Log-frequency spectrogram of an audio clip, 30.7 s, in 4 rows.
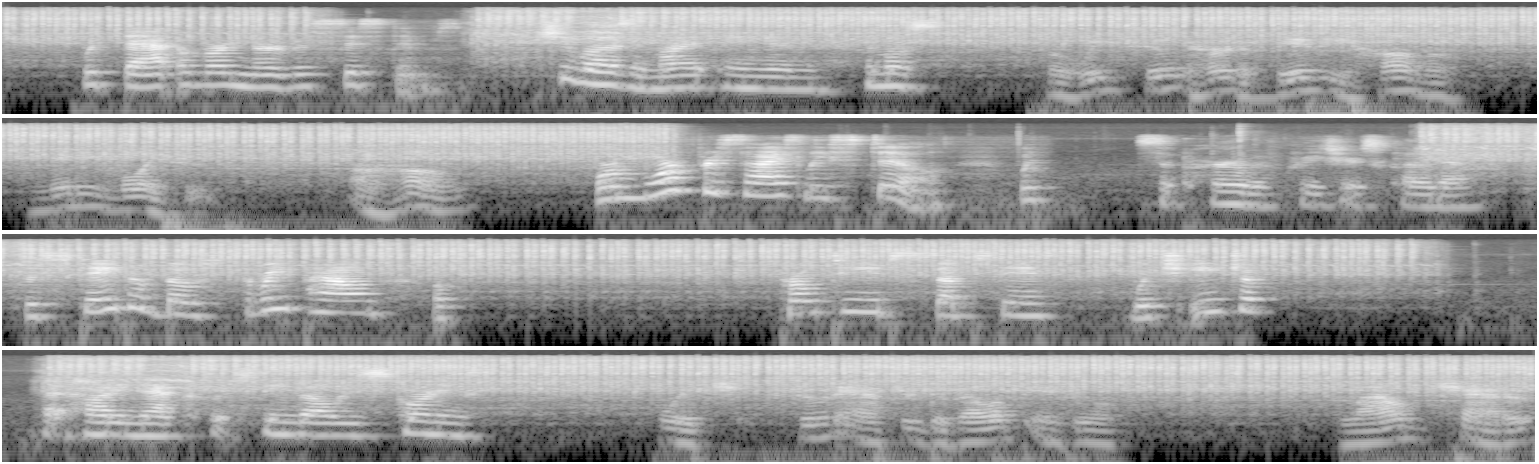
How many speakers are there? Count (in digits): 3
